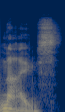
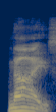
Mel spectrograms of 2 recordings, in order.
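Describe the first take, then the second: First: The name is said with a v sound. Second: The name is said without a v sound. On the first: The speaker calls it wrong. "not knives" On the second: The speaker calls it right. "No V"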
